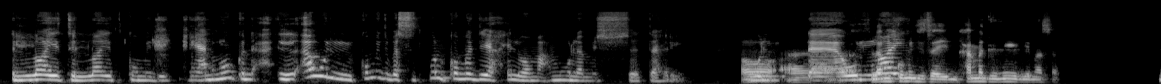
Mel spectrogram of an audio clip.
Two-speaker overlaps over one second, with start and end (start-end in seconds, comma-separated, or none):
7.4-9.3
